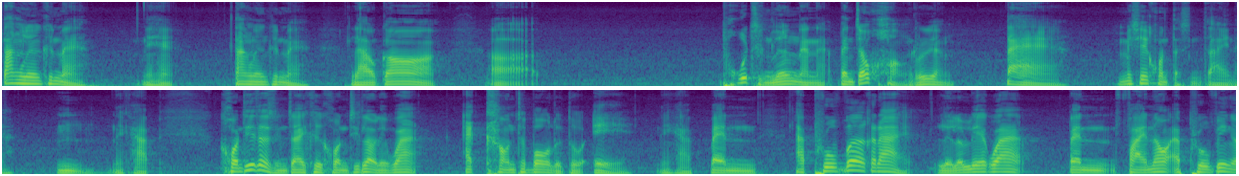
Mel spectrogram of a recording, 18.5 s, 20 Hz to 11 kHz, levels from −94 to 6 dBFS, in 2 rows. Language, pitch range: Thai, 80-115 Hz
